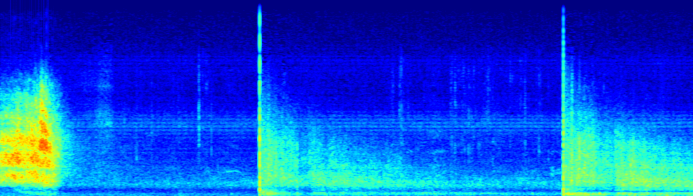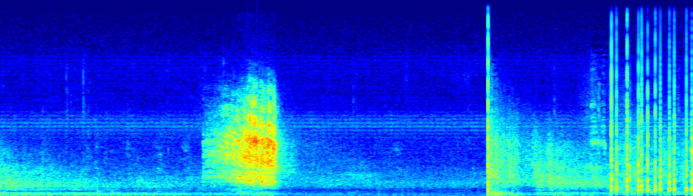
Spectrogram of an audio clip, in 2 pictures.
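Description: Hand-made skyrockets: twice a rocket goes up with a swelling whoosh, and three sharp bangs of bursting rockets each trail off in a long echoing rumble. Near the end comes a rapid crackle from the bursting stars.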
